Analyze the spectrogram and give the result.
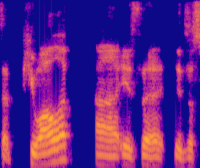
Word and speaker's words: Puyallup: Um, like, are you, are you from Paliup or Tacoma? So so yeah, it's it's called, it's pronounced Puyallup Oh, sorry, Puyallup. Yeah, sorry, Puyallup.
